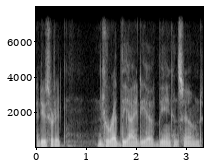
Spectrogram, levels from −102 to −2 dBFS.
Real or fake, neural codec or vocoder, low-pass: real; none; 7.2 kHz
